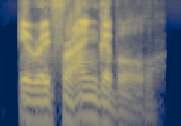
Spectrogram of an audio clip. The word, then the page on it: Irrefrangible: British English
